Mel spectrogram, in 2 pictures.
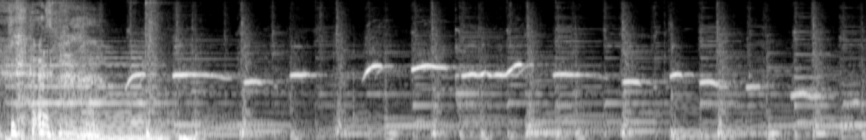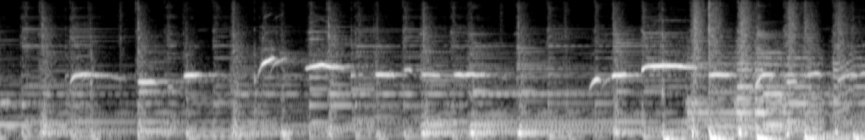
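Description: A person whistles a bright, wandering melody, clear, carried over steady instrumental backing with a pulsing beat for the whole stretch.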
